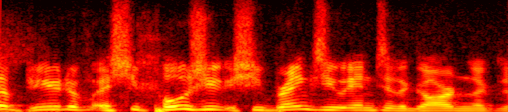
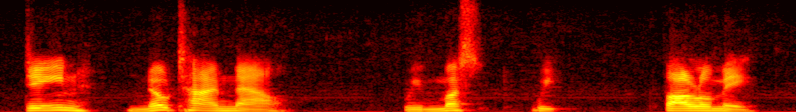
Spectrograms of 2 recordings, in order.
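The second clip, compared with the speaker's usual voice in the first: put-on motherly voice. Narrating a story to the group, the speaker voices Misery, in Misery's mom voice. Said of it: "She got mom voice".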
